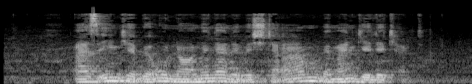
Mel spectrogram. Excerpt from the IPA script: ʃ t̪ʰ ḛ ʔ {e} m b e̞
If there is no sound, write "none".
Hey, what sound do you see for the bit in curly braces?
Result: æ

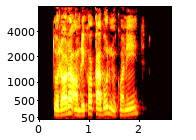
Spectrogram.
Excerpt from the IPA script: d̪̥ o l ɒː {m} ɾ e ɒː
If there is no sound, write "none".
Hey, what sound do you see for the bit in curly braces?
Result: none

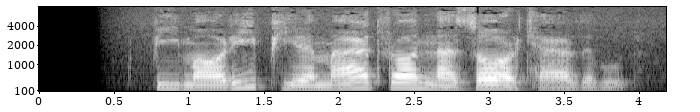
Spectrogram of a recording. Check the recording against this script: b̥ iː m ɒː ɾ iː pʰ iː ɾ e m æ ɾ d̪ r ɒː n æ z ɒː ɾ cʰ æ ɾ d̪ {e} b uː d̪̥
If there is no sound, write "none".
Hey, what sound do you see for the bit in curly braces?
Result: e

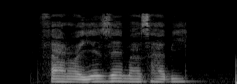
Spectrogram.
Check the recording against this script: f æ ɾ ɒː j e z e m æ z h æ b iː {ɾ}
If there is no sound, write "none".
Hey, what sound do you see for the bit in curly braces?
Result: none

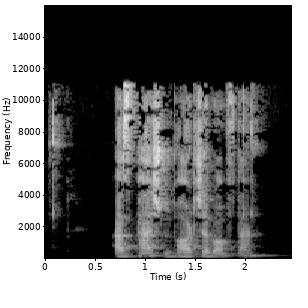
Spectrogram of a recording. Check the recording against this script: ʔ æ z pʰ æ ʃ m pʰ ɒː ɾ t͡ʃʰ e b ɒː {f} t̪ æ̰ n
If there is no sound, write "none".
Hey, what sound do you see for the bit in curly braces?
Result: f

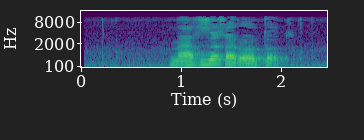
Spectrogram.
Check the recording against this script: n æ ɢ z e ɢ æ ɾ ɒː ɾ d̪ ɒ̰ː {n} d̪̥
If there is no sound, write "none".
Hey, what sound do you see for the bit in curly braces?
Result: none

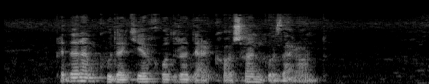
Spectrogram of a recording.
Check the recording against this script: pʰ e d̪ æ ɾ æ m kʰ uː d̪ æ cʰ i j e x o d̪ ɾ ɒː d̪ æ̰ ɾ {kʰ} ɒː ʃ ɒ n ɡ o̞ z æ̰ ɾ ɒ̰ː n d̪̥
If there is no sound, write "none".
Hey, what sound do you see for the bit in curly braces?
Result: kʰ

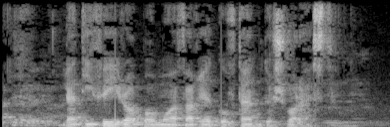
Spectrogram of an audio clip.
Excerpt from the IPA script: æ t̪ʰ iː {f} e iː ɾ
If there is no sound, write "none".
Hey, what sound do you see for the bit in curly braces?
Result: f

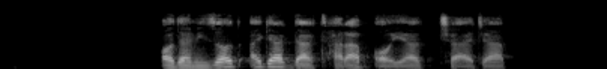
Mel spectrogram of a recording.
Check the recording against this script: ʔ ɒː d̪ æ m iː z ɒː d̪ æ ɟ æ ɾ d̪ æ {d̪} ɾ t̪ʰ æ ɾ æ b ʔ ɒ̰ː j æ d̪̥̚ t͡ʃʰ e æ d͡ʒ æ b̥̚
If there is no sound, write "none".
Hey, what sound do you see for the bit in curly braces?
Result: none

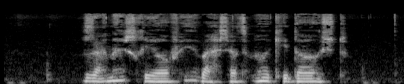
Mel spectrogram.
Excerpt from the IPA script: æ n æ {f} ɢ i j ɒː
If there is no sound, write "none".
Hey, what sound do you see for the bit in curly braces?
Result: ʃ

